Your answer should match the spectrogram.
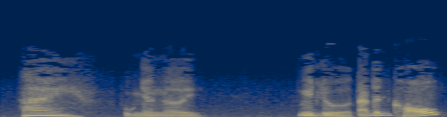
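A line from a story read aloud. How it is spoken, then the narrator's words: Sighing. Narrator (Vietnamese): Di Tiểu Bảo thở dài một tiếng, nói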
